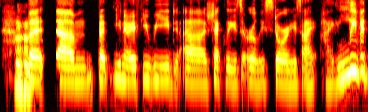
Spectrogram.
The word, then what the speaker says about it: Sheckley: His name was Robert Sheckley, and I hope I got pronounced his last name correctly.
